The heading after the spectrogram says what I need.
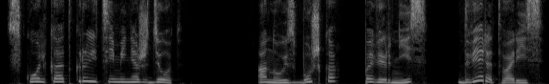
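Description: A woman voicing a curious, excitable old woman who teaches nature studies, fussing and exclaiming in a storybook reading. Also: on the high side, unhurried, no room sound, clean studio sound, pitched above the performer's own voice. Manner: fussy, excitable.

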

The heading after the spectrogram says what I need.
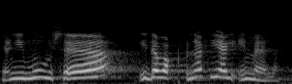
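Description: A woman teaching Quran recitation rules, explaining slowly and repeating phrases with checking questions. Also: high-pitched, lively intonation. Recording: dull lo-fi sound in a reverberant hall.

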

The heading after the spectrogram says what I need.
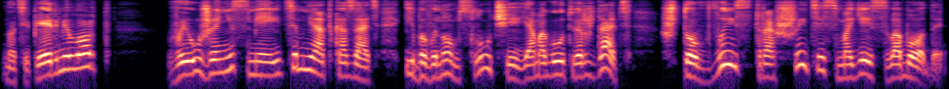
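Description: A proud, impulsive young nobleman, played by an audiobook reader, bursts out with fervent declarations. The delivery swings widely in pitch. It sounds dry and close, with no room around it. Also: big pitch swings, unhurried, dry recording. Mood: pleading. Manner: fervent, exclamatory outbursts. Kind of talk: audiobook character reading.

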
